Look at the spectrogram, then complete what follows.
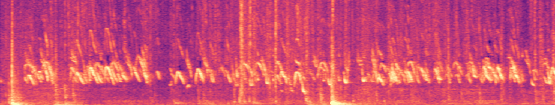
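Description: A brood of young chickens peeping without a break: many short, high cheeps, each falling in pitch, overlapping several to the second. A single low thump stands out about four and a half seconds in.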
